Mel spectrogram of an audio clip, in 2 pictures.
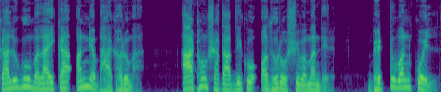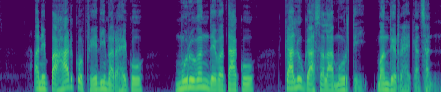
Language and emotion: Nepali, neutral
